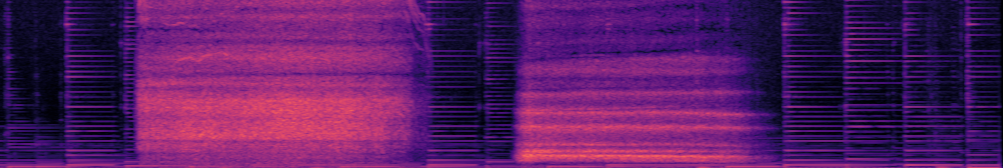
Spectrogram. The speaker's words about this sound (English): Another deep dragon breath, in and out.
